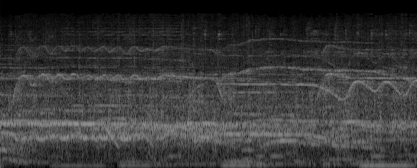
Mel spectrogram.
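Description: Dance music playing: short repeated bass notes under a high melody line that holds, glides and wavers.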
